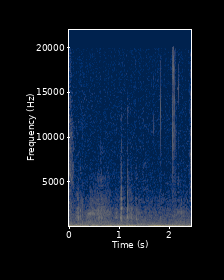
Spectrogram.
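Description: Light typing on a computer keyboard, a few quiet scattered key presses over a steady low background hum.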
